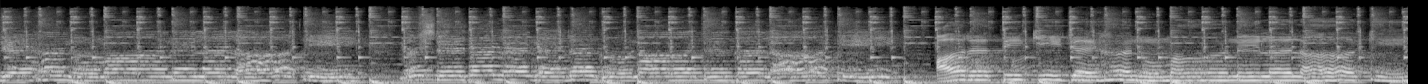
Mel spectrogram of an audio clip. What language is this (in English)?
Hindi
